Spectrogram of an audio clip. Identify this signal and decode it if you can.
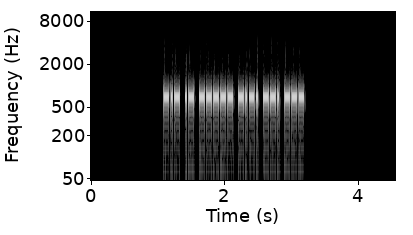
Morse code, heard as a keyed tone, about 41 wpm, 700 Hz. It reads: KA0CGO
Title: USA Call Signs - 6 Characters - Repeated 3x - 45wpm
